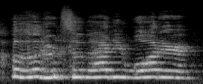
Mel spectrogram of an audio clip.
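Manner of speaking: high-pitched imitation of tearful wailing; mock near-tears. Pepper-sprayed man in the Uber, mock near-tears. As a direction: whine it like someone about to cry. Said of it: "seconds from crying".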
